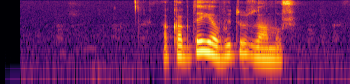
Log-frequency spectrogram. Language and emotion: Russian, neutral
